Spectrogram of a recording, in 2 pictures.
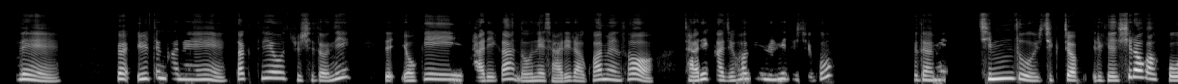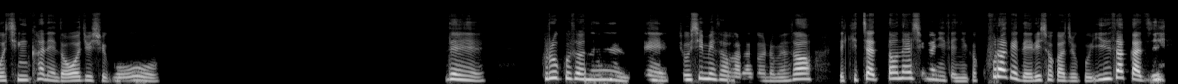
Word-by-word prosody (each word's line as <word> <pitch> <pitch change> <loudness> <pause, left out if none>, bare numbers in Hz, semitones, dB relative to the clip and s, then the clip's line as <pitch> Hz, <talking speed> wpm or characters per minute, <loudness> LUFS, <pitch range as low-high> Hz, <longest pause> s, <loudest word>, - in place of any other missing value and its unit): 네. 180 -10 0 0.6
그러니까 255 -1 +2
1 255 +2 +1
등칸에 230 - -2
딱 250 +1 -2
태워 290 0 -1
주시더니 200 - -4 0.3
이제 375 0 -2
여기 225 +4 -1
자리가 175 +9 -1
너네 170 -2 -3
자리라고 165 +4 -4
하면서 220 - +1 0.3
자리까지 195 -1 0
확인을 245 -1 -2
해 - - +1
주시고 215 - -6 0.8
그 210 - -6
다음에 205 -1 0 0.4
짐도 250 -7 +4
직접 195 +2 -1
이렇게 185 +2 -2
실어 335 - +6
갖고 210 -8 +1
짐칸에 205 -1 -2
넣어 170 +2 +3
주시고 170 -2 -4 2.9
네. 205 -8 +3 0.6
그러고서는 230 - +2 0.2
예. 180 -4 0
조심해서 220 -2 +2
가라 175 -1 -4
그러면서 175 +10 +2 0.2
이제 175 - -3
기차 240 +3 +4
떠날 280 +1 +3
시간이 230 -8 -4
되니까 155 0 -5
쿨하게 335 - +5
내리셔 190 +5 0
가지고 165 -3 -2
인사까지 225 - +4
215 Hz, 270 characters per minute, -19 LUFS, 175-250 Hz, 2.9 s, 실어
